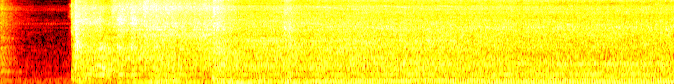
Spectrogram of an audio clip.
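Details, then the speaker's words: Fox Body Mustang that has sat a long time: starter cranks steadily with even chugging but never fires; fuel pump heard and fuel pressure present, owner suspects stale fuel or no spark. "just a crank it's fueler spark I would think I am hearing the fuel pump I do get fuel pressure so maybe it's not good fuel if he's been sitting for a while"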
